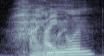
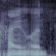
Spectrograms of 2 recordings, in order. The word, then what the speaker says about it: Heinlein: Heinlein. That sounds very German. But anyway, so I got to read this really quick. So it's a military science fiction novel by American writer Robert Heinlein.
